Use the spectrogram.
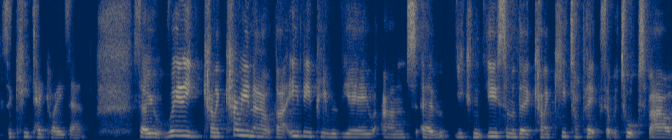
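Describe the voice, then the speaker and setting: Somewhat breathy speech with fairly even intonation. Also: woman. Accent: Mancunian. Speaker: HR consultancy CEO. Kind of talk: webinar presentation. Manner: hesitant, many fillers.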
